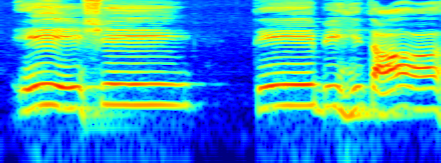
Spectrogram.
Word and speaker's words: एते: पहले चरण में तीन शब्द है एे ते विहिता और सांख्य इसमें कोई आघात नहीं है लेकिन एक अवग्रह है तो ते को ज्यादा खींचेंगे तो उच्चारण इस तरह से होगा एे ए सॉरी एते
